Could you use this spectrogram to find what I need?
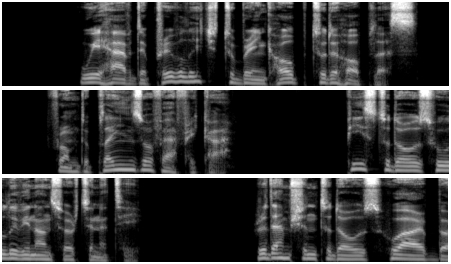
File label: english corporate videos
